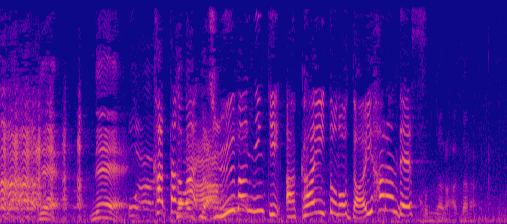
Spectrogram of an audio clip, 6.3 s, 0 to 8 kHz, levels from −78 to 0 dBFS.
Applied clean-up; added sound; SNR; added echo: none; none; none; none.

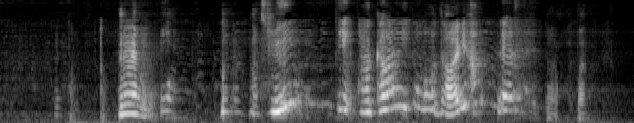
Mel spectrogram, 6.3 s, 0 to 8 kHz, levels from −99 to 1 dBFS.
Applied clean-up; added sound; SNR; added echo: neural mask model DeepFilterNet 3.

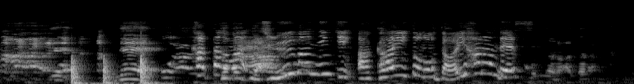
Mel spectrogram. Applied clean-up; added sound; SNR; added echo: classical method WPE with log-MMSE.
